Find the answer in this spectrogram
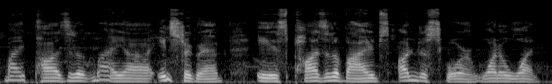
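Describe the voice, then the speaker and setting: Sitting outdoors in his backyard, a man from Canada talks casually on his own solo podcast, rambling with lots of fillers and restarts while a sore throat costs him his voice. He sounds a little high and slightly mellow, keeping a measured pace. Intro music plays behind his voice.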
